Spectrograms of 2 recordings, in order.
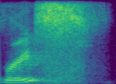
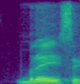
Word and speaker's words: Brace: Nico is a chef based in Copenhagen and he has a restaurant that I would like to call Brace, but I just discovered that you pronounce it Brace. – Brace, exactly, yeah. It's the English version, yeah.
